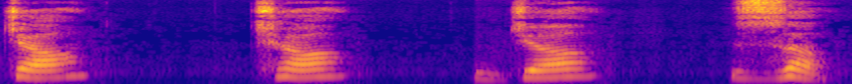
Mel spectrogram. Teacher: તાલવ્ય, તાલવ્યમાં આ વ્યંજનોનો ઉચ્ચાર તાળવામાં એટલે કે મોઢાના ઉપરના ભાગથી થાય છે। જીભ ઉપર તાળવાને સ્પર્શે છે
